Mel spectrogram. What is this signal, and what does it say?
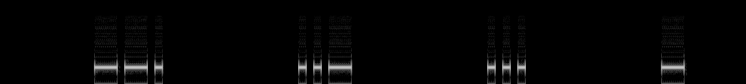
Morse code, heard as a keyed tone, about 16 wpm, spaced as for 5 wpm, 800 Hz. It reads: GUST
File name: Spaced Alphas / Spaced Alphas mp3s / Gs sp @10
